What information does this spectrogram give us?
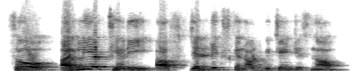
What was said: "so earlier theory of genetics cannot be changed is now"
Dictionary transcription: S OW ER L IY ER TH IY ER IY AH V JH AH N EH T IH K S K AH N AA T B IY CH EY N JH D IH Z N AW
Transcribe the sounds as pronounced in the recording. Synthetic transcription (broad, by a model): S OW ER L IY ER T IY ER IY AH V JH AH N EH T IH K S K AH N AA T B IY CH EY N JH IH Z N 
